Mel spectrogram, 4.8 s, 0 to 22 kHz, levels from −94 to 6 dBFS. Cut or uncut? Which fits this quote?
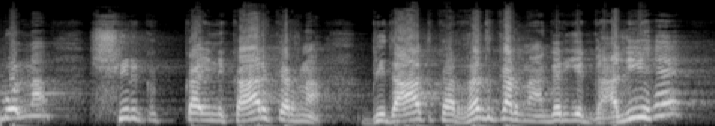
uncut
